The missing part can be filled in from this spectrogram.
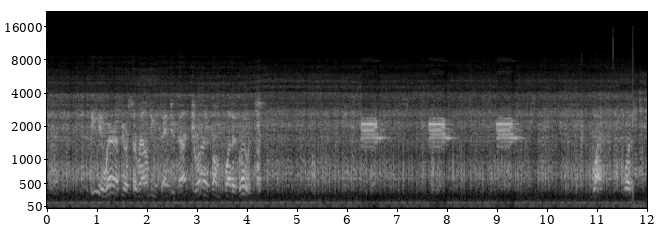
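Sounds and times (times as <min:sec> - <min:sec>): radio hiss: 0:00.0 - 0:12.0.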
